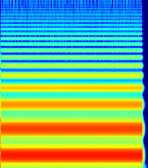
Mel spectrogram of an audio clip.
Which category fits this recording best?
Instrument samples > Synths / Electronic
